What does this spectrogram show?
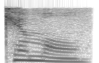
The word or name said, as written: Kimmel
